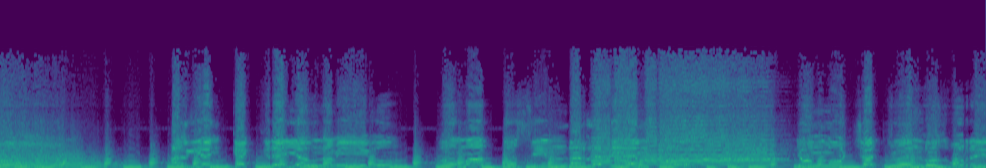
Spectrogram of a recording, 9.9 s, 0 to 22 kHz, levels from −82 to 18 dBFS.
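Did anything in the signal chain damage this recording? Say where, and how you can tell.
No, no signal-chain damage heard.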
